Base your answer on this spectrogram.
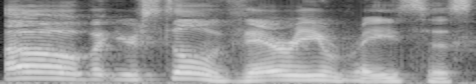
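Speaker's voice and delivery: high, slow, sarcastic voice with mock praise.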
